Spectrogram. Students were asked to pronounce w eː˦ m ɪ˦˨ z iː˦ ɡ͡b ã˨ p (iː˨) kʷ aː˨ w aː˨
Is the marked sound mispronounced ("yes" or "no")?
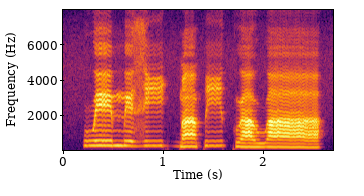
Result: yes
